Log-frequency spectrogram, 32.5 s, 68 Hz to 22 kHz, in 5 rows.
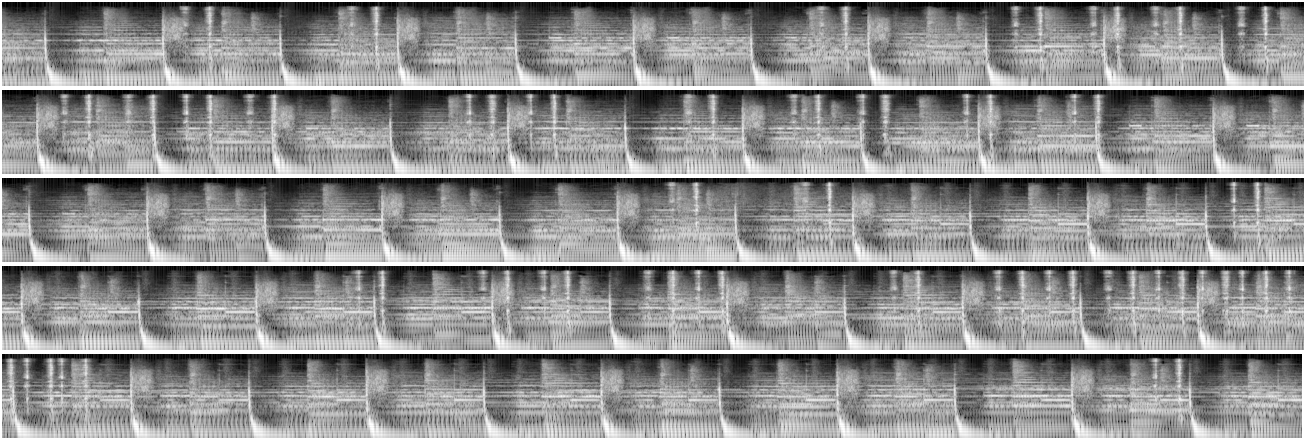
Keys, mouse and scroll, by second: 4.0-10.4 drag, 10.4 click, 16.2 click, 16.3-19.1 drag, 20.0 right click, 21.2 click, 30.0-30.3 alt+scroll up 3, 30.6 alt+scroll down 1, 30.8 alt+scroll up 1, 31.7-32.5 drag.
